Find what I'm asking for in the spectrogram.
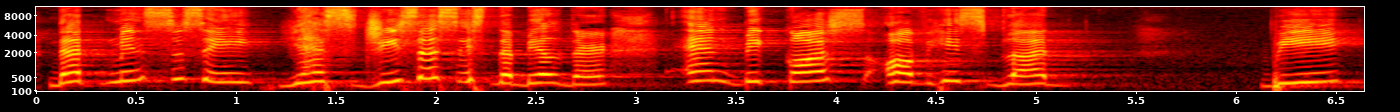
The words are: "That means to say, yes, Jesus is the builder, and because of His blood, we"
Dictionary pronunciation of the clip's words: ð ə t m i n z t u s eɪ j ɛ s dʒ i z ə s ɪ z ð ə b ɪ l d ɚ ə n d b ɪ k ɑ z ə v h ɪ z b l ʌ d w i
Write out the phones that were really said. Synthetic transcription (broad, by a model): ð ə t m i n s t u s eɪ j ɛ s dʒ i s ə s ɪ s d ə b ɪ l d ɚ ə n d b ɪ k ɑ s ə v h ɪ s b l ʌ d w i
